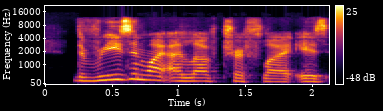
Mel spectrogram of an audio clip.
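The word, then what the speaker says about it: triphala: so one of my favorite all-time herbs is trifla and that's spelled t-r-i-p-h-a-l-a and you know it's a little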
